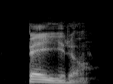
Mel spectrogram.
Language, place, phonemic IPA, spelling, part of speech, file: Occitan, Béarn, /ˈpɛj.ɾo/, pèira, noun, LL-Q14185 (oci)-pèira.wav
- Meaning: stone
